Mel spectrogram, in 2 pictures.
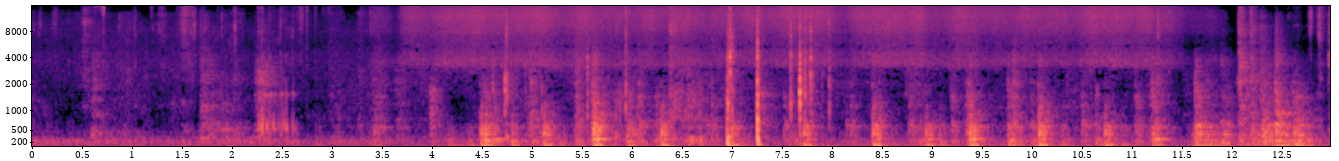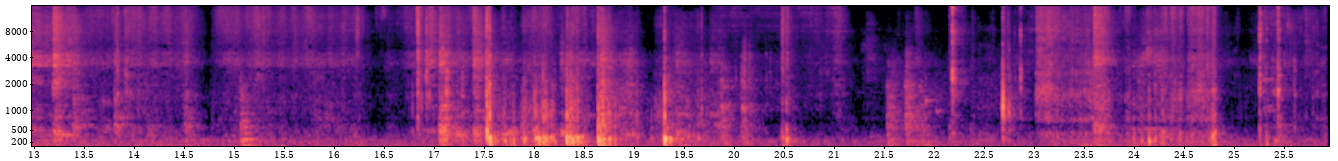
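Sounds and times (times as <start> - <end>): salt spooned into mortar: 1.2 - 11.4.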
